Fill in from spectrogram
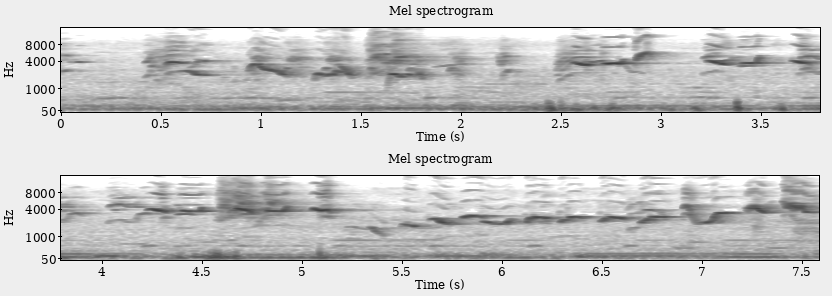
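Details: Loud oriental magpie-robin song of harsh, scratchy note clusters, followed by a rising sequence of repeated clear whistles; low background hum throughout.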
